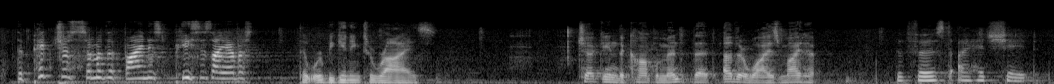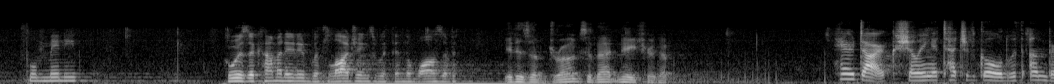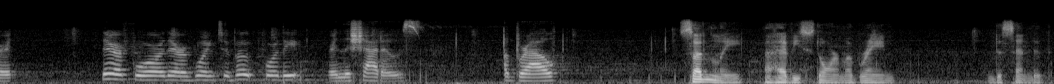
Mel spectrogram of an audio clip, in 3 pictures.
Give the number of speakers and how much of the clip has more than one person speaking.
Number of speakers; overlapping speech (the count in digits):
8, no overlap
